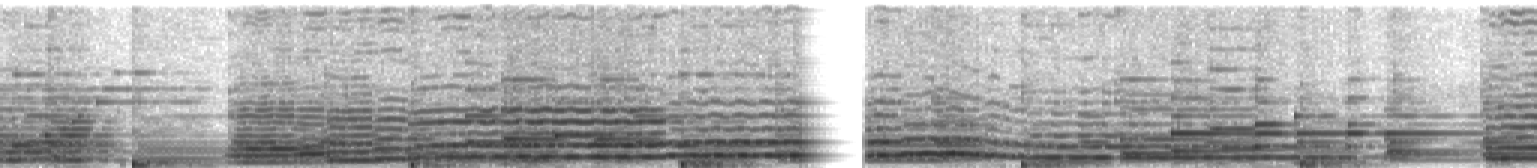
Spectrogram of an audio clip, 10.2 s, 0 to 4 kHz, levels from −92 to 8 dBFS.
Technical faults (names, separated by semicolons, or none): call audio freeze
